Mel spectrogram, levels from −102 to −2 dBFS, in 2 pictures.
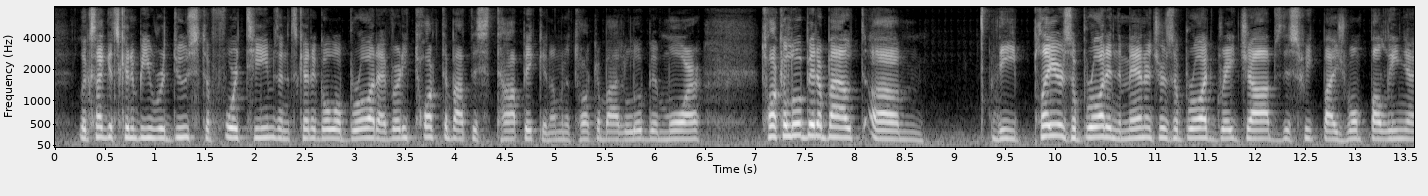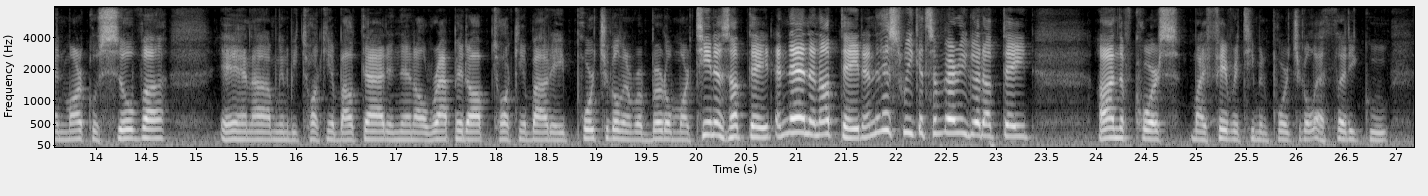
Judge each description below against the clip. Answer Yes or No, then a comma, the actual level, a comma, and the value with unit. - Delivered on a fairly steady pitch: No, average, 3.6 semitones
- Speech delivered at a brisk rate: Yes, fast, 220 wpm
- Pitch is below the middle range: No, medium, 185 Hz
